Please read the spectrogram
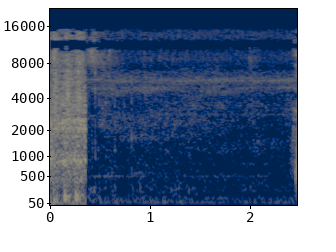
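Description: Near silence: faint background with a thin steady hum. A man's speech over a low rumble is cut off abruptly about a third of a second in.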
